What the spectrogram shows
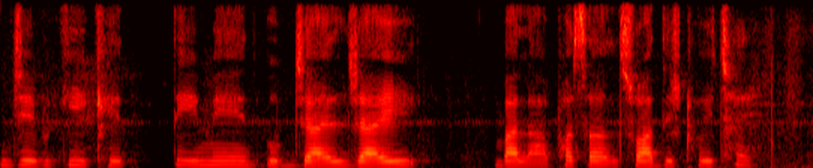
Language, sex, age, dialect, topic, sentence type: Maithili, female, 25-30, Bajjika, agriculture, statement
